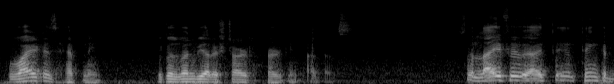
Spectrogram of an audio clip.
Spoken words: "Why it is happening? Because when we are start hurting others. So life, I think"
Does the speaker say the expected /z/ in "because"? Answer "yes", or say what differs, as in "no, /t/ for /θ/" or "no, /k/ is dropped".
yes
